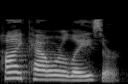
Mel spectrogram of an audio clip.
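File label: "high power laser", English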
